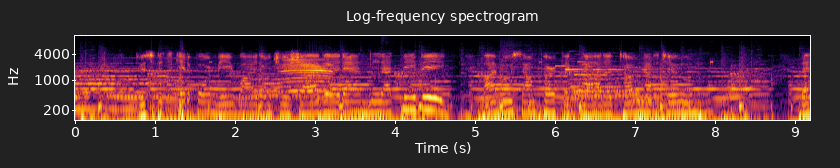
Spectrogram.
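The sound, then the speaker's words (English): A voice imitates cows mooing, drawn-out repeated moos sung over steady, full musical accompaniment that stays loud throughout. “This is how normal cows sound when they moo.”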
